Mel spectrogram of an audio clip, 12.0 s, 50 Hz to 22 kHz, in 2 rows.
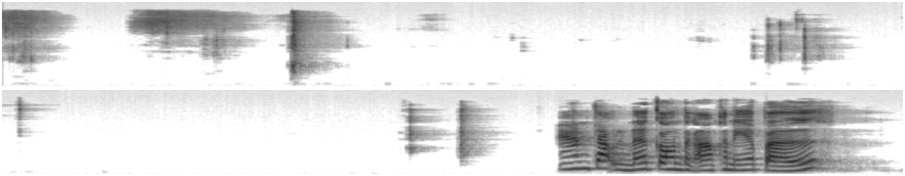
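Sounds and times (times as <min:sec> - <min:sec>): small clicks from handling items: 0:04.6 - 0:06.3.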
